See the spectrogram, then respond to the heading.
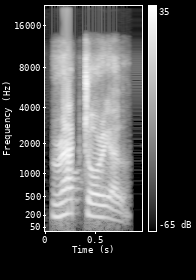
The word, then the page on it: raptorial: Indian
